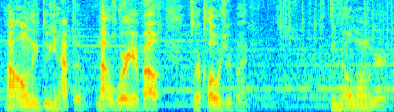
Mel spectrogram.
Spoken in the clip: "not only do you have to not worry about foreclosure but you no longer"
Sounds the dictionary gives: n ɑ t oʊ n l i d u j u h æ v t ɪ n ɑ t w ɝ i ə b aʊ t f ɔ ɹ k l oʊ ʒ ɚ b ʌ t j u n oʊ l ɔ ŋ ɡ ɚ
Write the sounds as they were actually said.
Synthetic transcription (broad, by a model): n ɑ t oʊ n l i d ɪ j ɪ h æ f t ɪ n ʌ t w ɝ i ə b aʊ t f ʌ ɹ k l oʊ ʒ ɚ b ʌ t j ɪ n oʊ l ɔ ŋ ɡ ɚ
